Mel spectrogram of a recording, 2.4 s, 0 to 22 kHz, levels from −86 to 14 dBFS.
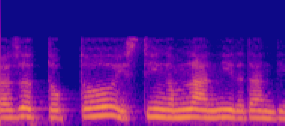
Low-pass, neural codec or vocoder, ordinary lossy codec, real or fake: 7.2 kHz; codec, 16 kHz, 0.4 kbps, LongCat-Audio-Codec; none; fake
